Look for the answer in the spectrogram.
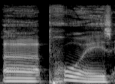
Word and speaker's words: Poiesz: Mark Poise, and his last name is spelled P-O-I-E-S-Z.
